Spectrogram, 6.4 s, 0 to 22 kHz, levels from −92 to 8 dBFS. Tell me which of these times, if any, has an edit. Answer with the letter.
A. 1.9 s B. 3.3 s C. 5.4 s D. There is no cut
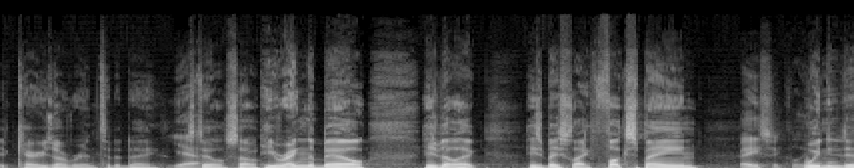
A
